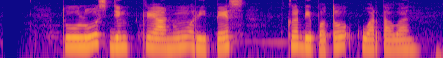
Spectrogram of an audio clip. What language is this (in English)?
Sundanese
